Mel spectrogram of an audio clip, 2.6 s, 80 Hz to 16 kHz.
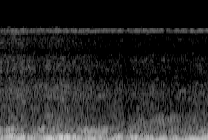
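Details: Honda Vario 150 with a rough judder and clatter from the rear at take-off, caused by clutch shoes not engaging together: after the repair, a low engine rumble rises evenly as the scooter pulls away with no shudder; the clutch engages smoothly.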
